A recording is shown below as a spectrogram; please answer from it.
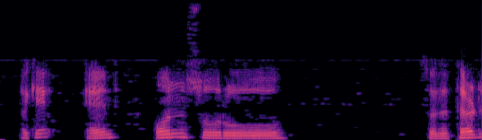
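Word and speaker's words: انصروا: If there is a dhamma, we read hamzatul wasl with a dhamma, like uqtulu, okay, and unsuru.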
